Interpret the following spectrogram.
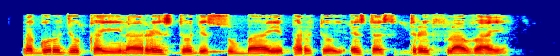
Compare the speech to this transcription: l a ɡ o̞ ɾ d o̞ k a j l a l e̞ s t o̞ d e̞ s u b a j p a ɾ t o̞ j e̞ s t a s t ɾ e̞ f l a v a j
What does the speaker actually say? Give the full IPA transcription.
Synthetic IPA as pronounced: l a ɡ o̞ ɾ d͡ʒ o̞ k a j l a ɾ e̞ s t o̞ d e̞ s u b a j p a ɾ t o̞ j e̞ s t a s t ɾ e̞ f l a v a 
